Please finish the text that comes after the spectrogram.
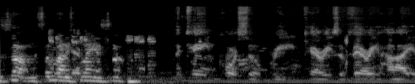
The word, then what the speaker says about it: Cane Corso: So, like, far as when you pay your rent, my family or my house, introducing the concourse. I pay rent with my card. Okay. Pronounce it as cane corso.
